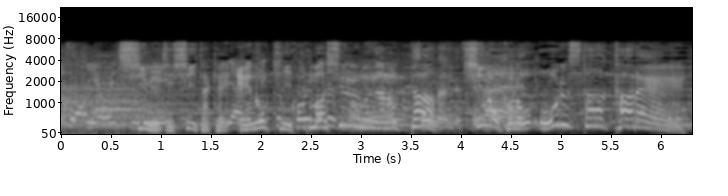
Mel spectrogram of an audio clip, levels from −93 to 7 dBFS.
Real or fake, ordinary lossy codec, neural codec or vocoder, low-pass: real; none; none; 7.2 kHz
